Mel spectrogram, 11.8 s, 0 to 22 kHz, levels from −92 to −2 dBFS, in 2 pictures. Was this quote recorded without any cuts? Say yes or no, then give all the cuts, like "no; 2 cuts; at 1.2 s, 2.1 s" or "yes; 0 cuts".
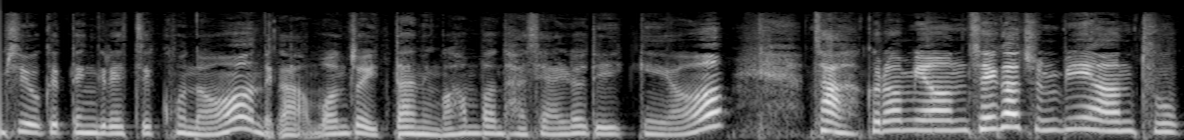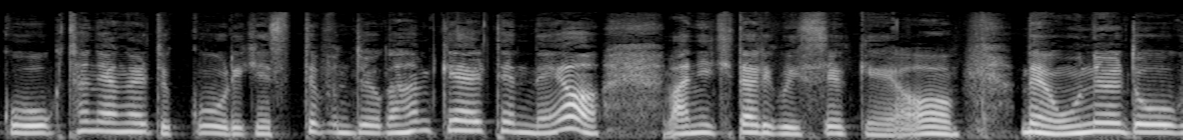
no; 1 cut; at 9.2 s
